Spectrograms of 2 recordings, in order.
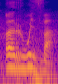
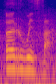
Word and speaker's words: Wyddfa: No pressure to get the pronunciation perfect, but try this. Wyddfa. Wyddfa.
